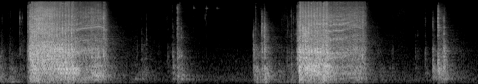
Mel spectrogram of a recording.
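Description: A ratchet works loose the two 10mm fasteners holding a headlight assembly on a 2003-2009 Dodge Ram 2500 HD, giving two long bursts of close, loud clicking with a few short ratchet clicks between them.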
